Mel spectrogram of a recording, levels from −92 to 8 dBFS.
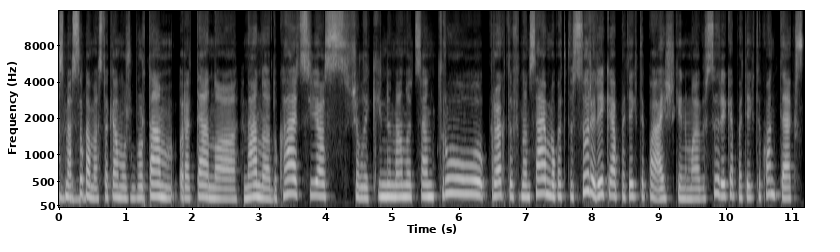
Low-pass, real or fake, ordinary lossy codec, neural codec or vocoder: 14.4 kHz; fake; Opus, 24 kbps; codec, 44.1 kHz, 7.8 kbps, DAC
